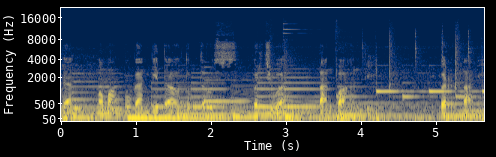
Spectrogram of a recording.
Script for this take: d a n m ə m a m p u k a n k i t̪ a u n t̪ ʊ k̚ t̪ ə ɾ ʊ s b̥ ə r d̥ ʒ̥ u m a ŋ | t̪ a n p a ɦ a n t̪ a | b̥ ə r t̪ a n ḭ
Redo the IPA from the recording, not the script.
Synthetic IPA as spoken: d a n m ə m a m p u k a n k i t̪ a u n t̪ ʊ k̚ t̪ ə ɾ ʊ s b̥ ə r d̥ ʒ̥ u a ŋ | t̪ a n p a ɦ ə n t̪ i | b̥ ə r t̪ a n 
